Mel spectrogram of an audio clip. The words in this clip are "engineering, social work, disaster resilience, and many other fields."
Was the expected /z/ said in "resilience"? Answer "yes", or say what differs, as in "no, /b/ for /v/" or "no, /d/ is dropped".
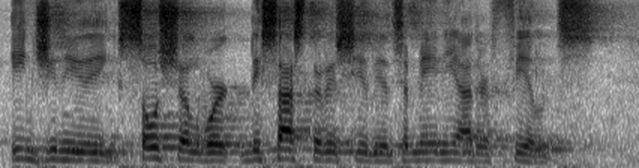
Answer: no, /s/ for /z/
